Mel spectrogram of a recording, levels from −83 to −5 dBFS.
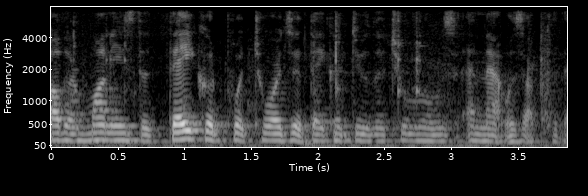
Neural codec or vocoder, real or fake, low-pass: none; real; 7.2 kHz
